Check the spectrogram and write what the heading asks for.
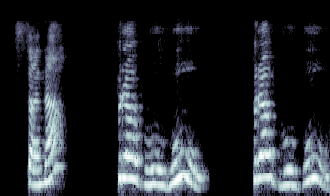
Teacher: न के आगे विसर्ग का उच्चारण हल्का सा फ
